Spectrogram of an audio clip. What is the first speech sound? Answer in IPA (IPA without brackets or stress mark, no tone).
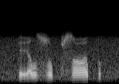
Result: ɛ̰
